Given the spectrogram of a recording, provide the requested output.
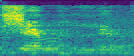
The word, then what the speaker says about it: Shin Lim: Shin Lim. Shin Lim.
